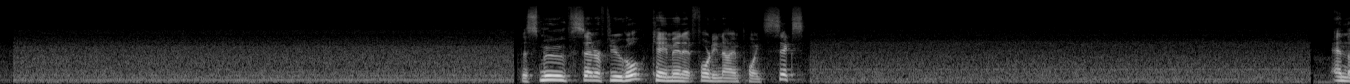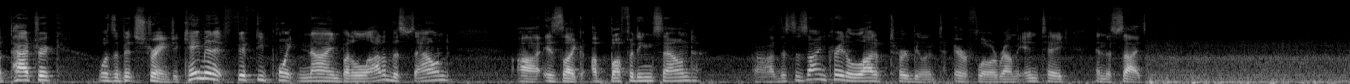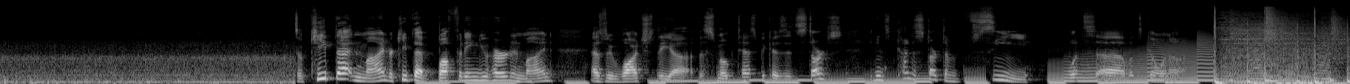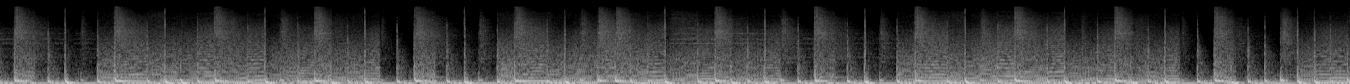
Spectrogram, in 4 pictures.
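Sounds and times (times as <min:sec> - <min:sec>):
low fan hum: 0:00.0 - 0:07.4, 0:08.1 - 0:30.0, 0:31.1 - 0:40.4
cooling fan whoosh: 0:25.0 - 0:30.0.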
